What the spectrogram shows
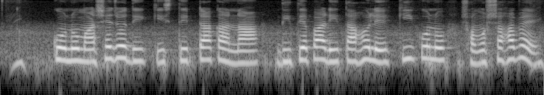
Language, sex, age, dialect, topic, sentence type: Bengali, female, 18-24, Northern/Varendri, banking, question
